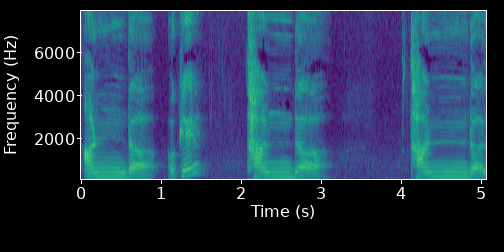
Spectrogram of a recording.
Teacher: that n sound goes to the top palette on the roof and it touches right there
